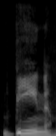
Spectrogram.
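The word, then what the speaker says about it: Biehn: Is it Bean? – Bean.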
